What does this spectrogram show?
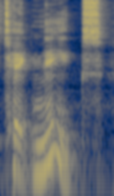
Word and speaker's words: techniques: These techniques have proved These techniques. So put stress on that second syllable and make it clearer, louder, longer, and higher.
